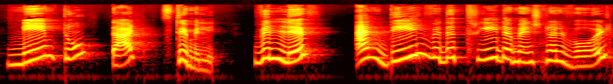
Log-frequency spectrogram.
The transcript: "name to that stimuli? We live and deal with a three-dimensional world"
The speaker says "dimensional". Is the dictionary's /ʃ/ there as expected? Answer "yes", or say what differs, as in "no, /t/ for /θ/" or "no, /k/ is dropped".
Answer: yes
